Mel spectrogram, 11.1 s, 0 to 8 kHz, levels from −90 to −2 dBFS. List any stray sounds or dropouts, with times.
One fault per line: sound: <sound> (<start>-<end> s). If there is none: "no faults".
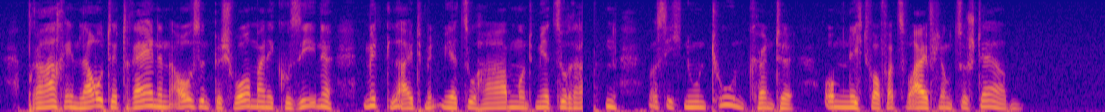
sound: dropout (5.8-5.9 s)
